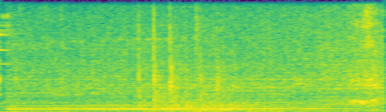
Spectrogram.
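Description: Car engine running steadily, heard from inside the car, with a held hum that sinks very slightly in pitch.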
